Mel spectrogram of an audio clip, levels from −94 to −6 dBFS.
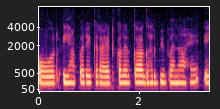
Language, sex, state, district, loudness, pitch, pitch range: Hindi, female, Bihar, Kaimur, -17 LUFS, 205 Hz, 195-210 Hz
